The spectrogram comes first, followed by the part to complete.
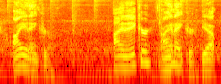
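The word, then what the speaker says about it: Iheanachor: Ian Anchor.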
